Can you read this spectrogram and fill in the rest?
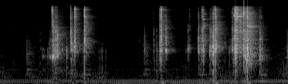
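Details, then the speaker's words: Umarex Legends Cowboy Rifle (Winchester 1894 replica) after valve repair, reassembled without barrel or magazine tube: a few crisp metallic clacks as the action is worked, no hiss of escaping gas; the mechanism cycles cleanly and the leak is fixed. "and obviously I haven't got any there's no magazine tubing but it's pretty loud without the barrel on no leaky gas that's the important thing right"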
